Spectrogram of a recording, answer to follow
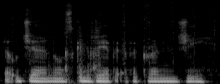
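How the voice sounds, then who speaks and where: Older woman, hoarse with hay fever, low unhurried voice, light background hiss. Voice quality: gravelly. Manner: chatty, relaxed, thinking aloud. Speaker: craft channel host. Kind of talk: casual craft tutorial.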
